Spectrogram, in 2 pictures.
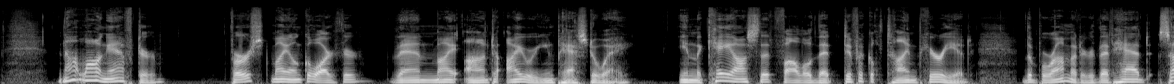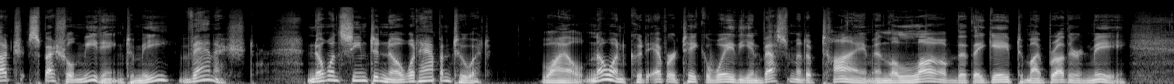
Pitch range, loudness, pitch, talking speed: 90-120 Hz, -14 LUFS, 105 Hz, 160 wpm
